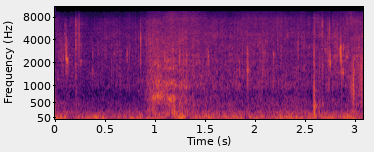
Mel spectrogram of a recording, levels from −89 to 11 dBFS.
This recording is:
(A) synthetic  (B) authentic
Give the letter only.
A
